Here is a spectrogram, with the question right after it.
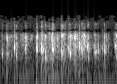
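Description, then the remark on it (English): Horse hooves clip-clop in a steady, quick rhythm as three horses pull a carriage along, the clatter continuous, with no voices. “Up, we're off again with only three horses, sir.”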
